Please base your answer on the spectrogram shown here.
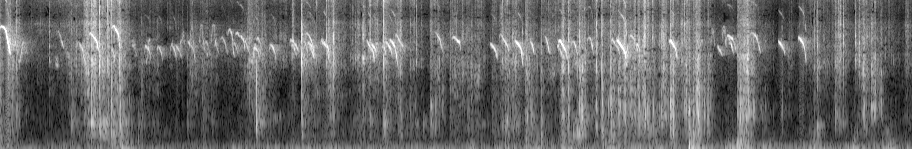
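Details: Chicks under ten days old feeding and drinking give a steady run of thin, high peeps from several birds, mixed with pecking and rustling sounds.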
